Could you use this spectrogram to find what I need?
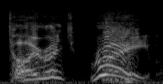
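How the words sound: It is delivered in English dub style.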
